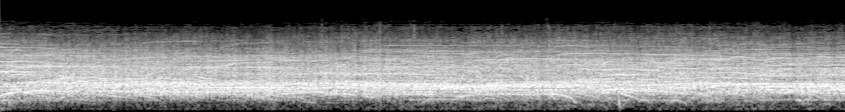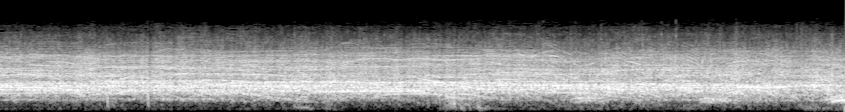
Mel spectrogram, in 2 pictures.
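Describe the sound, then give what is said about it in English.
A large crowd cheers loudly and steadily for about seventeen seconds, a dense roar of shouts and whoops with scattered clapping, holding an even level throughout without letting up. “The crowd loved it.”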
